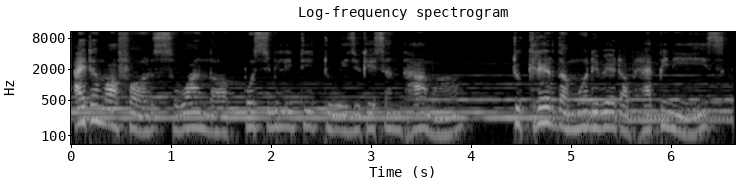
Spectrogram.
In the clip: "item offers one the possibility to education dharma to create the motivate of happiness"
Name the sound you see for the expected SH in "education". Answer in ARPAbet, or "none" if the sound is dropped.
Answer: S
